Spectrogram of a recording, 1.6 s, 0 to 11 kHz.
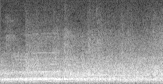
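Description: A football crowd of 8,500 packed into Spotland stadium for a play-off semi-final, a steady loud roar of massed voices throughout.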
